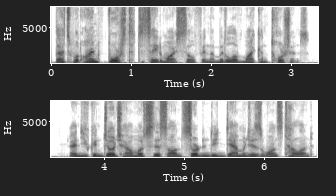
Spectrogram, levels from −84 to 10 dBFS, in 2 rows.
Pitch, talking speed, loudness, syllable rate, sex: 130 Hz, 225 wpm, -18 LUFS, 6.1 syllables/s, male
